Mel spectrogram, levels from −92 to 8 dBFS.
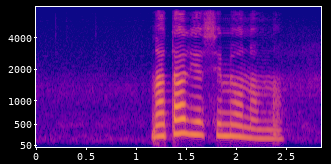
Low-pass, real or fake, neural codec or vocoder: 7.2 kHz; fake; codec, 16 kHz in and 24 kHz out, 1 kbps, XY-Tokenizer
